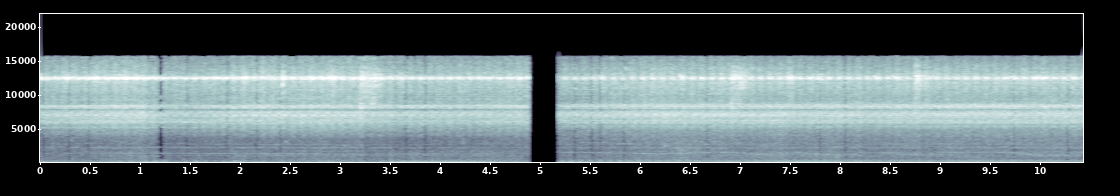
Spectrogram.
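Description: A 72 kHz, 300 W ultrasonic tank running with its water agitated: a steady, pulsing electrical hum with a high whine above it. The sound cuts out for a moment about halfway through.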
